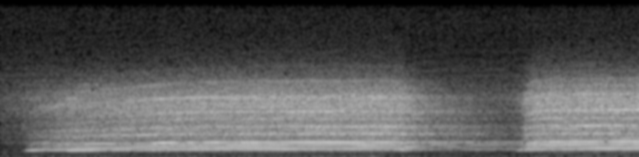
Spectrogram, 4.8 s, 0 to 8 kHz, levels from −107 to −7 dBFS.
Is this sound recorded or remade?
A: recorded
